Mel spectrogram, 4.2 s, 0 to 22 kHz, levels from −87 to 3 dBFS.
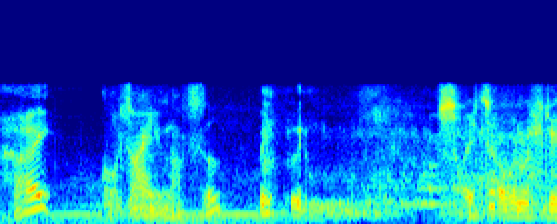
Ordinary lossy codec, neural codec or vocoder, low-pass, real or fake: none; codec, 16 kHz, 4 kbps, X-Codec, HuBERT features, trained on LibriSpeech; 5.4 kHz; fake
